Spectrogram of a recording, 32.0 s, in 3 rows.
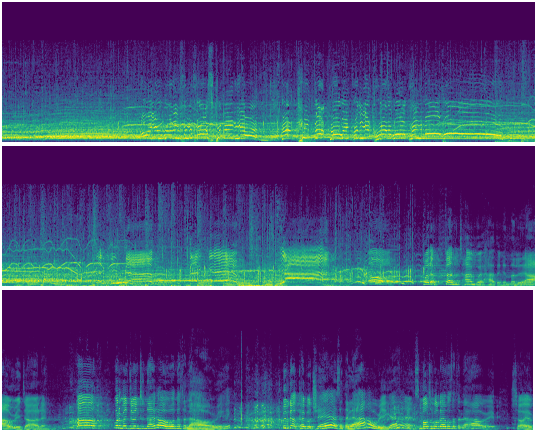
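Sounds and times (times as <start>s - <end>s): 
live audience cheering and whooping at a festive show at the Lowry in Salford: 0.0s - 19.8s
speech: 20.2s - 31.9s
laughter: 22.4s - 23.6s, 26.0s - 27.1s.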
